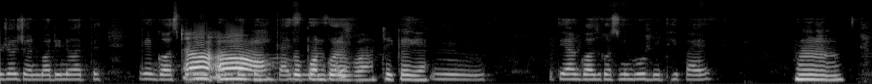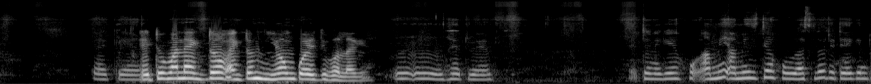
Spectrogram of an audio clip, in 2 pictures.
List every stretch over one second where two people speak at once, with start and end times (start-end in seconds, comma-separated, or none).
1.9-4.2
